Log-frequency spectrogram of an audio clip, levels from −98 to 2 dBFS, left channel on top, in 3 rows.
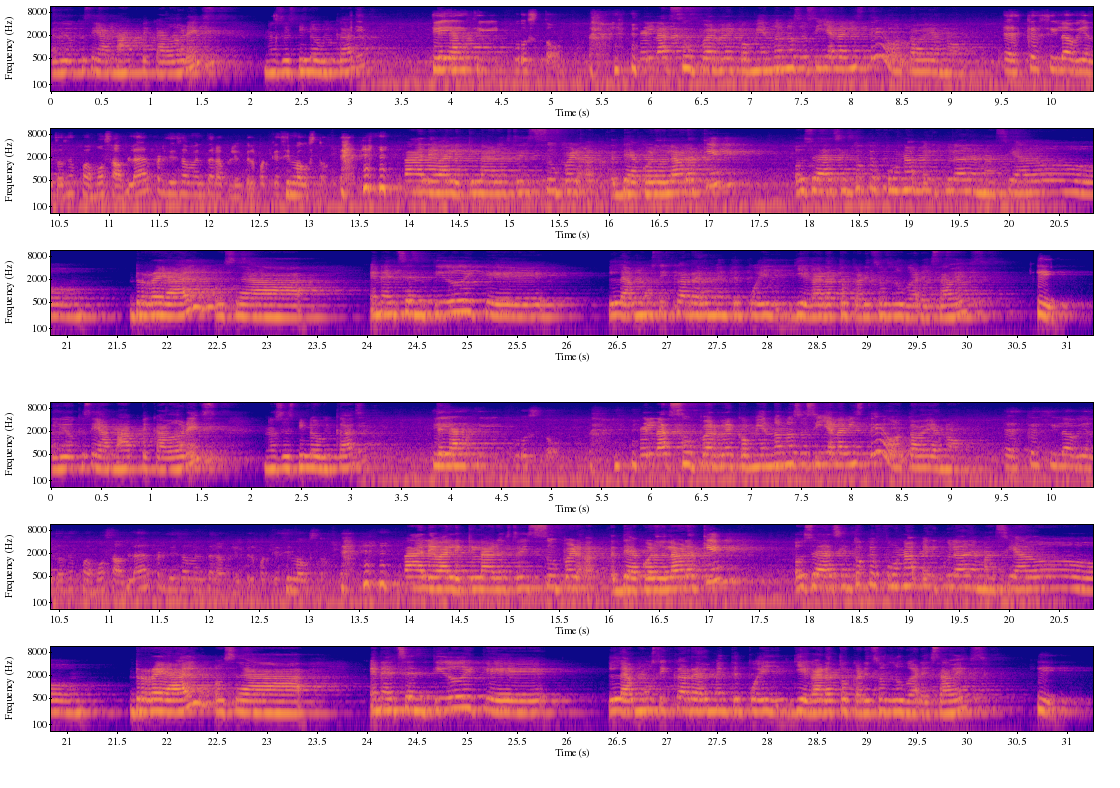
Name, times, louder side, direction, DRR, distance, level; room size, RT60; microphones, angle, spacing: voice 1, 0.0-1.6 2.1-3.1 3.9-4.2 5.9-9.2 14.0-17.4 17.9-21.2 21.6-23.5 24.0-25.8 26.4-30.1, right 2 dB, 35° right, -1 dB, 2.8 m, -29 dB
sound 1, 3.0-20.2, equal, 25° left, 6.0 m, -44 dB
voice 2, 3.8-6.0 9.5-13.9 30.7-31.0, left 4 dB, 85° left, 13 dB, 0.9 m, -34 dB
28.5 x 26.5 x 5.2 m, 1.4 s
head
